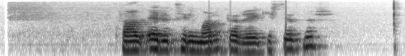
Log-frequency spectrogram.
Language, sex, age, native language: Icelandic, female, 70-79, Icelandic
